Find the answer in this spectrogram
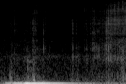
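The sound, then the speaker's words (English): A loaf of freshly baked bread is torn open by hand: a short, soft, muffled rip with light crackling that fades within about a second, with no talking. “It tears really easily. My fresh bread.”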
